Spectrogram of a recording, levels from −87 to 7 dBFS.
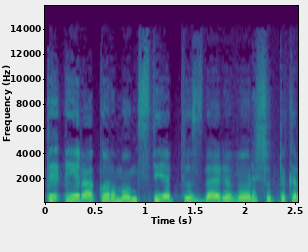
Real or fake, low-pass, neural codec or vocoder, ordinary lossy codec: fake; 14.4 kHz; autoencoder, 48 kHz, 32 numbers a frame, DAC-VAE, trained on Japanese speech; MP3, 64 kbps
